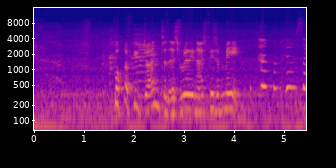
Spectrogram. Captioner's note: laughing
